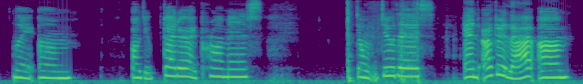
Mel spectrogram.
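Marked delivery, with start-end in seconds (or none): 2.0-6.5 put-on sobbing, tearful crying voice. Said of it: "Bawling his eyes out".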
